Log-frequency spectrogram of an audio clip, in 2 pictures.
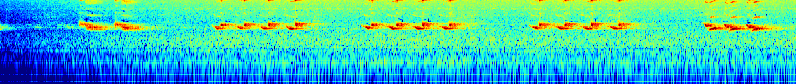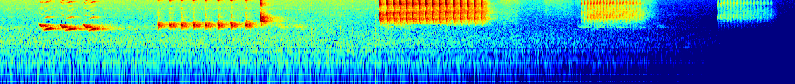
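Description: Bird chirping in short groups of three or four quick chirps, repeated about every two seconds, over a low hiss. About twelve seconds in comes a fast run of chirps, then a brief buzzing trill.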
